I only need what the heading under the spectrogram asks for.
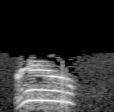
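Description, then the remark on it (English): A single cat meow lasting just over half a second with a drawn-out, slightly falling tone, then quiet. “Joey Styles back in the old ECWA cat fight.”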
